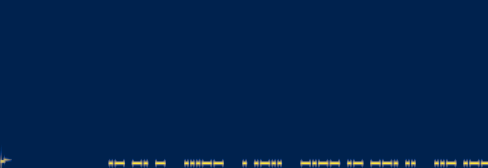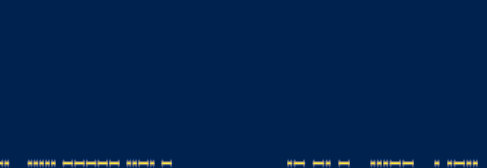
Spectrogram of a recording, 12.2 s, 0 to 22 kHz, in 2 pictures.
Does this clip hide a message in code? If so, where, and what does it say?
Yes: Morse code from 1.4 to 12.1 s, heard as a keyed tone, about 29 wpm, 700 Hz. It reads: ANT 3 EL YAGI UP 50FT ANT 3 EL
